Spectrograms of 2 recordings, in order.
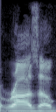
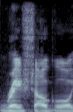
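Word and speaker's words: Ra's al Ghul: gray areas to uh Raaz elul or R elul you know I've always kind of pronounced it both ways um but if you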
